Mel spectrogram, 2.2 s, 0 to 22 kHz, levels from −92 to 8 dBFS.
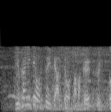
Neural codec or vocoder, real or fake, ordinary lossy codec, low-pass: none; real; AAC, 16 kbps; 7.2 kHz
